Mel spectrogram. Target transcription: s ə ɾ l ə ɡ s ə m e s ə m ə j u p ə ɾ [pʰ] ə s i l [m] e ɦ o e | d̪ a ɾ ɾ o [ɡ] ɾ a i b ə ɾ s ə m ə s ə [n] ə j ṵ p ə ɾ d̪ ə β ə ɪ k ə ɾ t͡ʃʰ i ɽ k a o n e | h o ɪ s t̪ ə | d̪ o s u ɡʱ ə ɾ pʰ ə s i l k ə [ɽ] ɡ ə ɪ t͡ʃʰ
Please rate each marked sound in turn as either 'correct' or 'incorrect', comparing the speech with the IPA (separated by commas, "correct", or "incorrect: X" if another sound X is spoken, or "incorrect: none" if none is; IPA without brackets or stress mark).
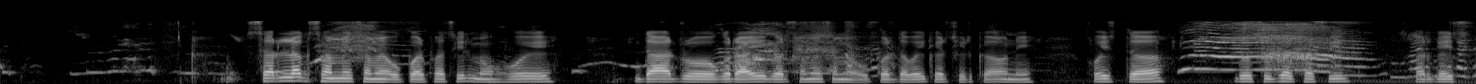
correct, correct, correct, incorrect: m, incorrect: ɾ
